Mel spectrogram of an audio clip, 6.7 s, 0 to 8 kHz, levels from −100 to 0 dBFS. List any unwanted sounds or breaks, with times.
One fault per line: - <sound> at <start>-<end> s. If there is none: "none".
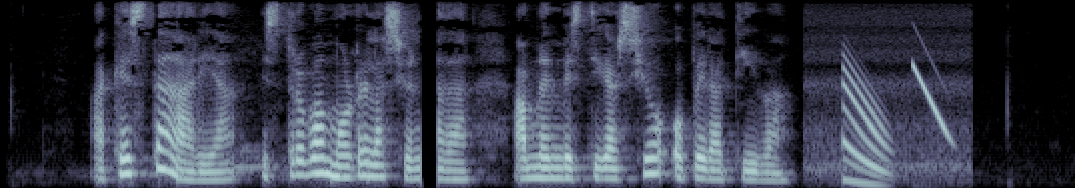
- dropout at 2.6-2.7 s
- chirp at 5.3-6.0 s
